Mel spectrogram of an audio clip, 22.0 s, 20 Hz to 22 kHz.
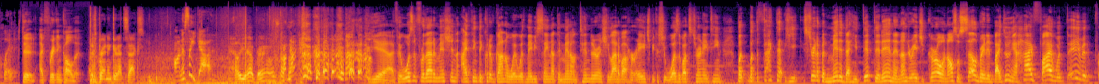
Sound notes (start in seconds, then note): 5.6 laughs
